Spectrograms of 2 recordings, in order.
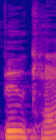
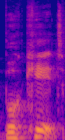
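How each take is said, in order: First: The name is said French-style, ending in 'ay'. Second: The name is said like the ordinary word bucket. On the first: A pretentious, fancier name. "it's pronounced bouquet" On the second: The ordinary, humble name. "her name was like Bucket"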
